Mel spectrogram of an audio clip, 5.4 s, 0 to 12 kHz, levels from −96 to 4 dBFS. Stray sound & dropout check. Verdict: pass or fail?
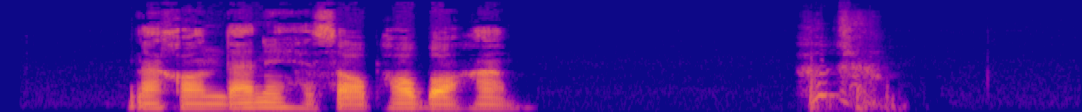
fail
